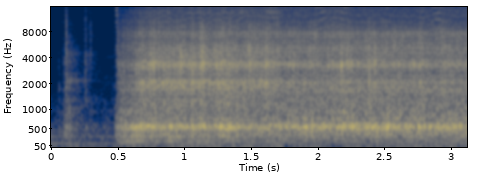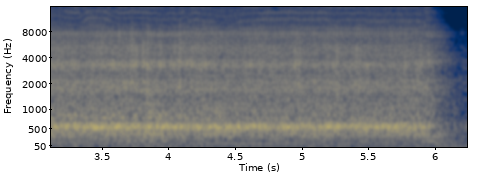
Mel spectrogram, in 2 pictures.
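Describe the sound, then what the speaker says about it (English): A Magic Bullet blender whirs loudly and steadily for about five and a half seconds while mixing a vegan breakfast, starting and stopping abruptly. "I get out my magic bullet. You can use whatever kind of mixer you have on hand. And I just mix it up."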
